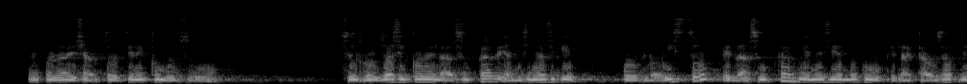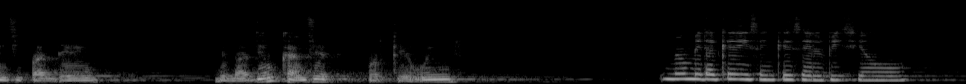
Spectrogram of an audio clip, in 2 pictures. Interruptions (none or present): none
